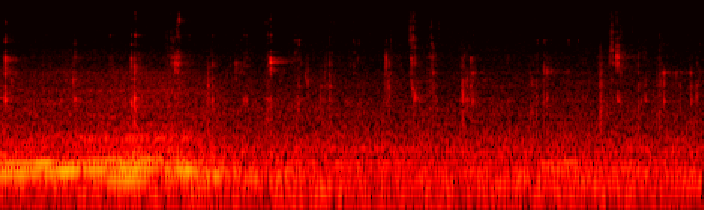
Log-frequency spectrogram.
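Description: A person chewing a bite of air-fried tofu wing in buffalo sauce with the mouth closed, with small sharp crunching clicks scattered through. For the first couple of seconds a low hummed "mmm" of enjoyment sounds over the chewing.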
